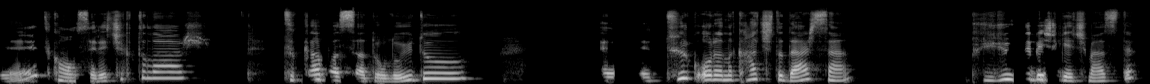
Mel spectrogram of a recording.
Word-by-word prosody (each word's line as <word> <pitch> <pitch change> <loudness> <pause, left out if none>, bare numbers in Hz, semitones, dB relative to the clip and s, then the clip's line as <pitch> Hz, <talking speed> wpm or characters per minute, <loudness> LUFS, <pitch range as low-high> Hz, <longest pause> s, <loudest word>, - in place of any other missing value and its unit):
Evet, 420 0 -4
konsere 155 -4 -1
çıktılar, 290 - -3 0.7
tıka 210 +3 0
basa 185 -6 +4
doluydu. 215 - +2 1.7
Evet, 165 0 -8
Türk 280 +3 +2
oranı 215 -1 +4
kaçtı 230 -4 -1
dersen 215 - +1 1.3
%5'i 220 +3 +1
geçmezdi. 165 - -2
210 Hz, 70 wpm, -23 LUFS, 165-265 Hz, 1.7 s, basa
